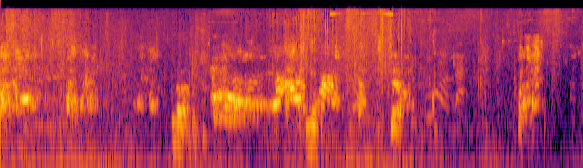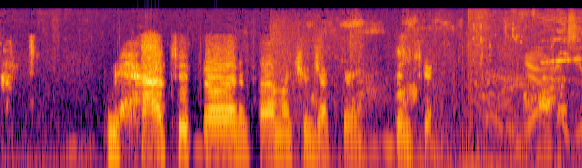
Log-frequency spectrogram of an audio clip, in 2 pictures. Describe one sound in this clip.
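A gun fires repeated shots in quick bursts.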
